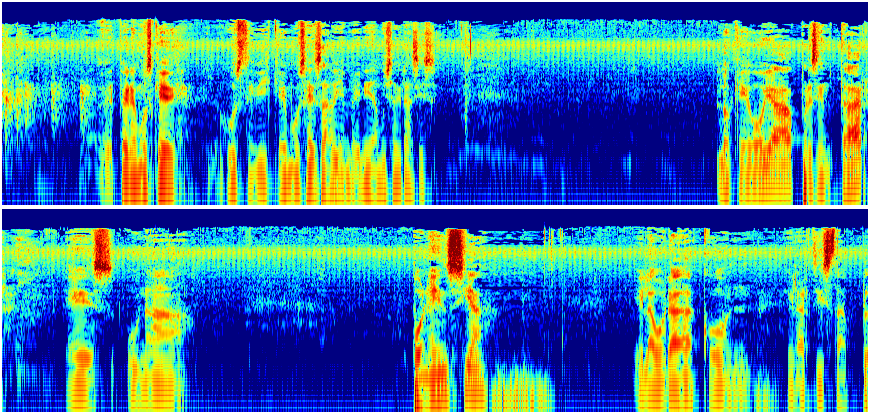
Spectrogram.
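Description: A man speaks calmly through a microphone, with pauses between phrases.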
